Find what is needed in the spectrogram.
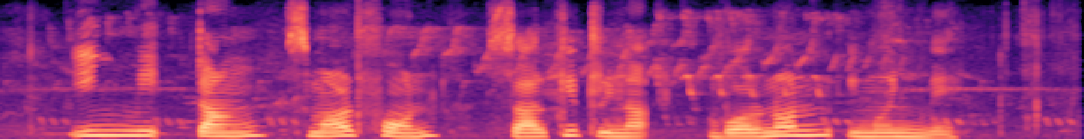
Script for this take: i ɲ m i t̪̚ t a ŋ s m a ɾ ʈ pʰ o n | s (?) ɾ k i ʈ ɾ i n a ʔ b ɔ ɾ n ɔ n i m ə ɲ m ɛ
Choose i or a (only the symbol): a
